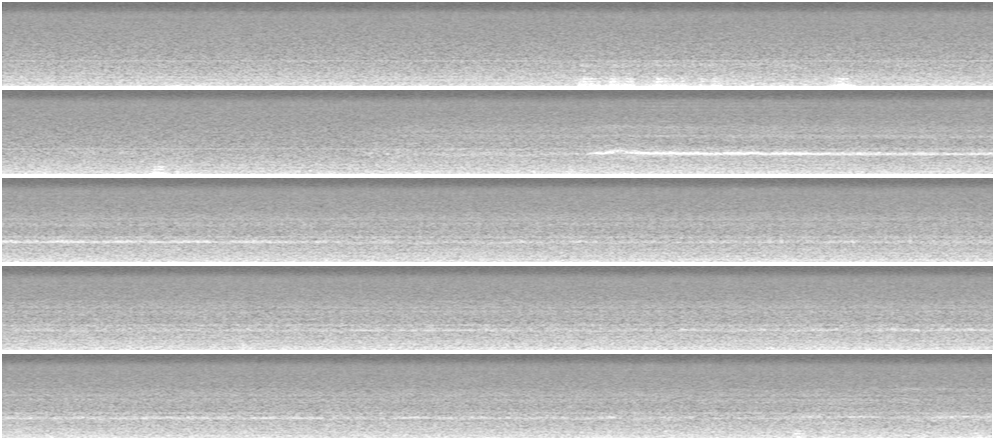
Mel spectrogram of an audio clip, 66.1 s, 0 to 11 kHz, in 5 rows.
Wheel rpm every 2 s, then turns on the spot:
0, 0, 0, 0, 10, 10, 20, 10, 10, 60, 60, 70, 70, 70, 70, 70, 70, 70, 70, 70, 70, 60, 70, 70, 70, 60, 70, 60, 70, 70, 70, 70, 60.
8-14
